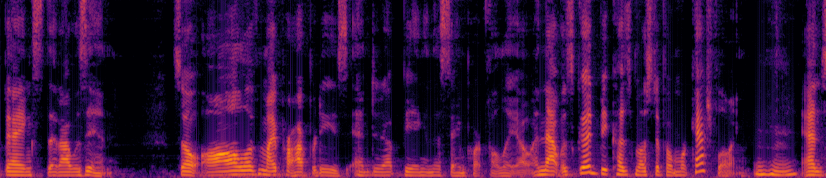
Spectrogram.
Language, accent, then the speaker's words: English; New England, United States; moved away as an adult; also born or lived in Dallas; I came from New England, you know, as a Yankee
